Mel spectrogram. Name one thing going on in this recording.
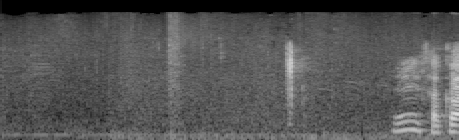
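A shell explodes with a sharp bang.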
